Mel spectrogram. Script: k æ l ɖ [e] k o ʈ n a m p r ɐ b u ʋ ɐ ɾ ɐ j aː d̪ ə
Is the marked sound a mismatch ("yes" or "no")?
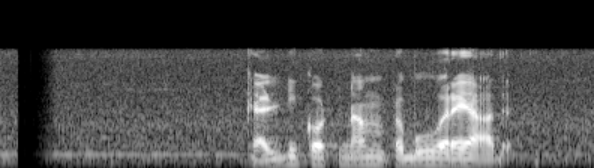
yes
